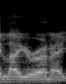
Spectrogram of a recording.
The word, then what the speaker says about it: La Llorona: Well, you just from now on when we say La Llorona, you have to really roll your R's.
